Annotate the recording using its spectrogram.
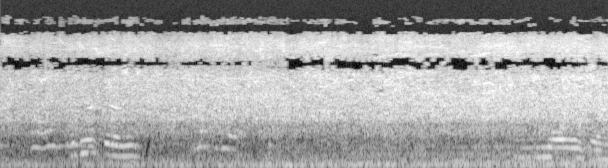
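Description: Faint outdoor ambience: a steady hiss, with a few faint short low calls or murmurs in the first two or three seconds and again near the end.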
